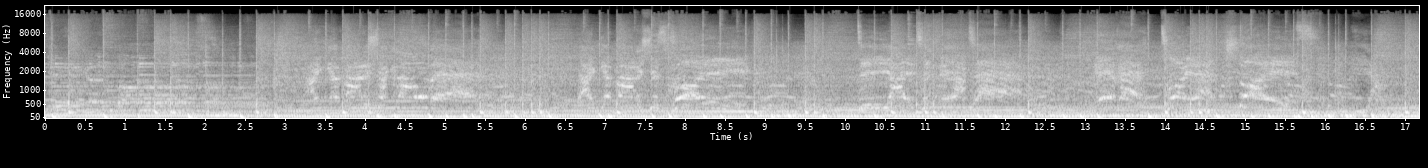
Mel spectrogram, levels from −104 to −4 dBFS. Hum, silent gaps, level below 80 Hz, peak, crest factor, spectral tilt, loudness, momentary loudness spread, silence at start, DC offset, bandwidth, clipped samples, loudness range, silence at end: none; none; -16 dBFS; 0 dBFS; 10 dB; -4.5 dB/octave; -10 LUFS; 3 LU; 0 s; under 0.1%; 18.5 kHz; under 0.1%; 1 LU; 0 s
